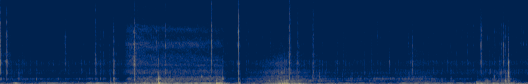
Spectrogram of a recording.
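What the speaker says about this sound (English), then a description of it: "It's a walrus." A walrus vocalizing: low, rough rumbling grunts swell and fade, punctuated by sharp knocking clicks, heard alone and fairly close without any talk.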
